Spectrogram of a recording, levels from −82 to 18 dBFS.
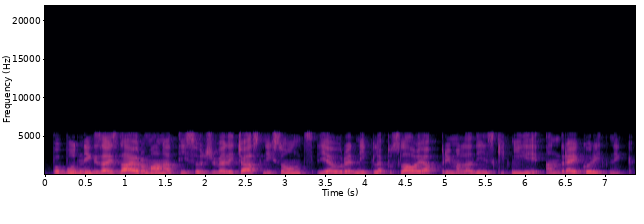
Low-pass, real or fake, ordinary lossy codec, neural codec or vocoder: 5.4 kHz; real; none; none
